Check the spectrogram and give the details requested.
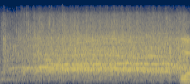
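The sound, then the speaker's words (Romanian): The boys in an audience in Iași applaud steadily, a dense wash of clapping that swells in the first half second and holds loud and even for several seconds. “După numărul de aplauze, am vrea să știm dacă sunt mai multe fete decât băieți în acest moment, acum la Iași.”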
